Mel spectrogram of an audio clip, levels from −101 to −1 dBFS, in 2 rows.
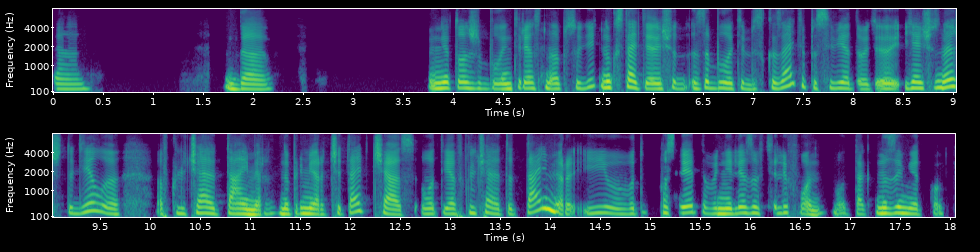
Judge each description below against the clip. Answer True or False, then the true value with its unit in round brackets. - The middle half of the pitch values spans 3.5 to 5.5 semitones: False (2.9 semitones)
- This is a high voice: True (195 Hz)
